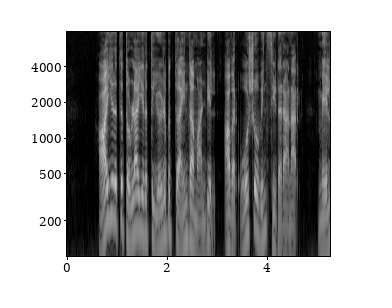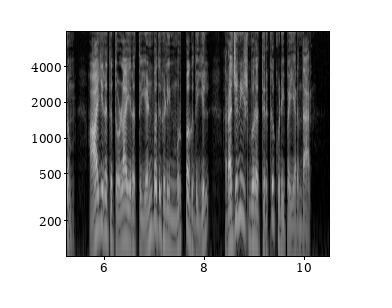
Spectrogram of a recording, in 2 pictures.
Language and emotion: Tamil, neutral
